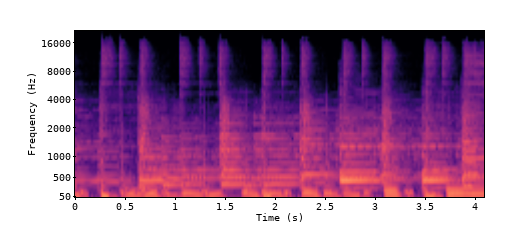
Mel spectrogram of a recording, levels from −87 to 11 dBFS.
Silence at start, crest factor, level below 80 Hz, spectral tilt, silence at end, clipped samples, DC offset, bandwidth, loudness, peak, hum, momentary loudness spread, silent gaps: 0 s; 12 dB; -30 dBFS; -6 dB/octave; 0 s; under 0.1%; under 0.1%; 17.5 kHz; -22 LUFS; -10 dBFS; none; 6 LU; none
